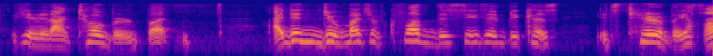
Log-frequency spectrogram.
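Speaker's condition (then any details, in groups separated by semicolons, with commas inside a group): Cerebral palsy; cerebral palsy, wheelchair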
